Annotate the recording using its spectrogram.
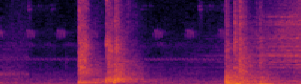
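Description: Sudden thumps: two sharp knocks close together about half a second in, then a heavier, deeper thump near the end.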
